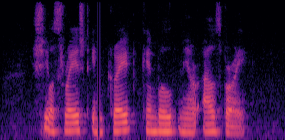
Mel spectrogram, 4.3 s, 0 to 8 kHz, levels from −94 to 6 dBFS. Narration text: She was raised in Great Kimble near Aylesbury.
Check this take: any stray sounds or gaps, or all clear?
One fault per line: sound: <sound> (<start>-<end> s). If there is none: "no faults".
sound: dropout (1.5-1.5 s)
